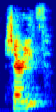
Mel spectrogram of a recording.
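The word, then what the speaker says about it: Sherif: Okay, so the first study I'm going to talk about, I think his name is pronounced Muzaffar Sharif. – Sharif? – Sharif.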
